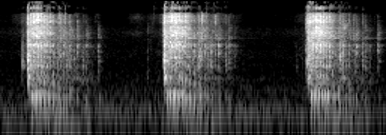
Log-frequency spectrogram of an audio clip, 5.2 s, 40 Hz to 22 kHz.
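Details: Old Stihl chainsaw, a non-runner that sat about 10 years: three rope pulls about two seconds apart, each a short raspy churn fading out without catching. No-start cranking.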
